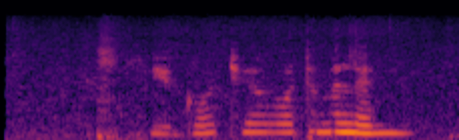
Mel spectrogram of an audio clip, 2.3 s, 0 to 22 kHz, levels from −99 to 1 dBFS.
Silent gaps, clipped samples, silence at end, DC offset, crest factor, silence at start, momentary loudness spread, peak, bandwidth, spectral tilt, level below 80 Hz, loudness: none; under 0.1%; 0 s; under 0.1%; 16 dB; 0.05 s; 17 LU; -26 dBFS; 13.5 kHz; -5.5 dB/octave; -70 dBFS; -41 LUFS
